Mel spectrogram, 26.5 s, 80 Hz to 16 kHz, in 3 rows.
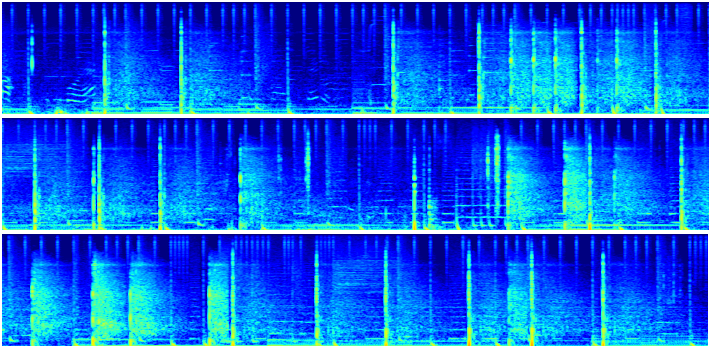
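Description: Pistol shots from a Sig Sauer 1911 in .45 ACP, fired in quick, irregularly spaced strings throughout, over background music with a steady bass line.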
